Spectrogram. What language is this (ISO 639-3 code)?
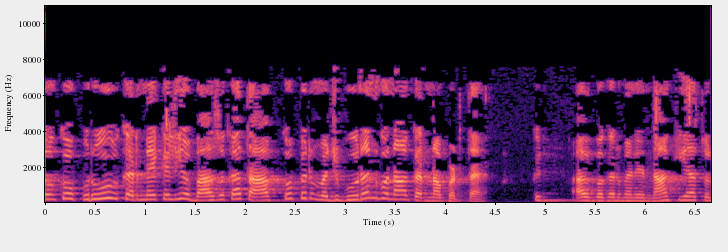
urd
